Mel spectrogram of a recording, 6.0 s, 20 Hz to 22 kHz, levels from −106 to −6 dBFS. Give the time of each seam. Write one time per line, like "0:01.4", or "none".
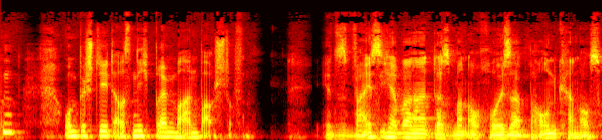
none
